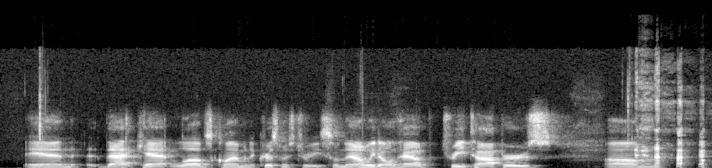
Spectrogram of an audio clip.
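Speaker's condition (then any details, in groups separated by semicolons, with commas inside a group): No condition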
